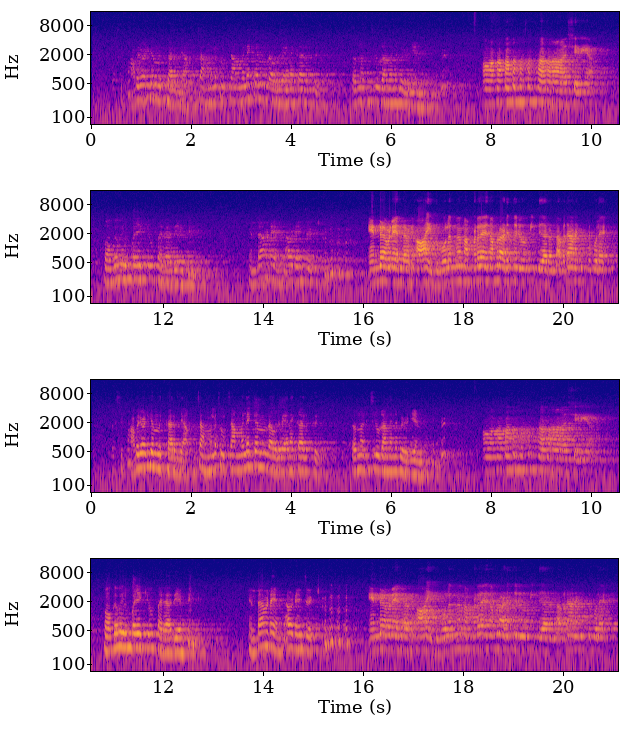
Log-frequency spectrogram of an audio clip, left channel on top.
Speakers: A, on the right; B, on the left.
A: പക്ഷെ ആഹ് പരിപാടിക്കൊന്നും നിക്കാറില്ല. ചമ്മല ച ചമ്മലൊക്കെ ഒന്നെണ്ടാവല വേനൽക്കാലത്ത് അതൊന്ന് അടിച്ചു ചൂടാൻ തന്നെ പേടിയാണ്
B: ഓ അഹ് ശരിയാ
A: പുക വരുമ്പോഴേക്കും പരാതിയാണ് എന്താവിടെ എന്താവിടെന്ന് ചോദിക്ക <unintelligible>
B: എന്താ അവിടെ എന്താവിടെ ആഹ് ഇതുപോലെന്നെ നമ്മ ടെ നമ്മുടെ അടുത്തൊരു വീട്ടുകാരുണ്ട് അവരാണെങ്കിൽ ഇതുപോലെ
